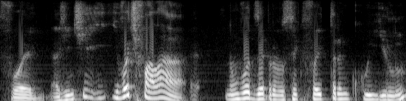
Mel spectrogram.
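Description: An animated man at a moderate pace, his pitch fairly high for a man. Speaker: RPG event coordinator. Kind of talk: casual chat.

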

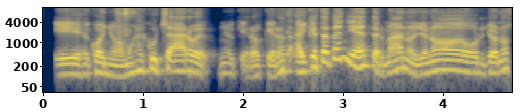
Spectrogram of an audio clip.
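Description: A man with a Venezuelan accent speaks at a very fast pace with lively intonation and a fairly high pitch. The recording is very clean, with a silent background. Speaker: podcast host. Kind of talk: casual chat.

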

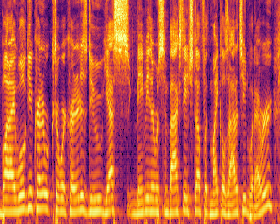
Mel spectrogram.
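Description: Against noticeable background noise, a man talks at a high pitch with ordinary pitch variation and very even loudness. His pace is fairly quick, with hardly any pauses. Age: 20s. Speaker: wrestling fan guest. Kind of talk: casual review chat. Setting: radio studio.

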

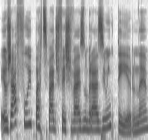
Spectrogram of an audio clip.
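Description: Against a silent background in a very clean recording, a woman talks at a fairly quick pace in an ordinary speaking voice. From Belo Horizonte, Minas Gerais. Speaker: arts festival co-founder. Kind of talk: casual chat.

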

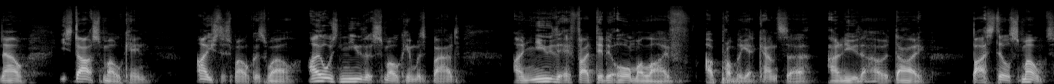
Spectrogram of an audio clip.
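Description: The voice carries a Mancunian accent at a fairly quick pace, with very wide pitch swings. The recording is very clean with a silent background. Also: man, very deep, low pitch for a man. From northern England, Salford/Manchester. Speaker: cybersecurity company founder and CEO. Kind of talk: interview conversation. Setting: in-person recording, same room.

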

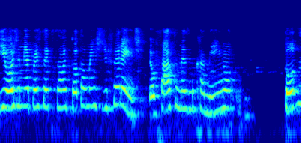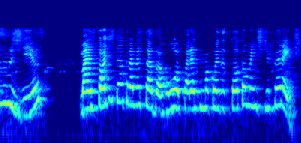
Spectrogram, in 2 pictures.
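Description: The woman's pitch is extremely high. Her intonation stays fairly even. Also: moderate pace. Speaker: architecture student. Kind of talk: student podcast presentation.

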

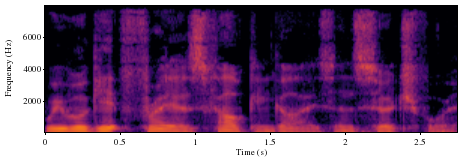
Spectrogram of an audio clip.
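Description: A man puts on a character voice with a very deep, low pitch. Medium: read story. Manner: sly.

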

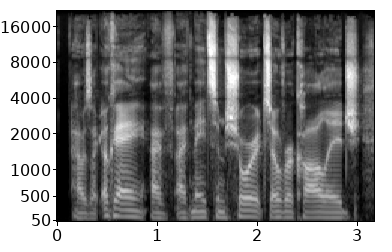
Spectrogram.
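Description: A man with fairly even intonation. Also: very clean recording, silent background. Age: 30s. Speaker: filmmaker and musician. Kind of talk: casual chat.

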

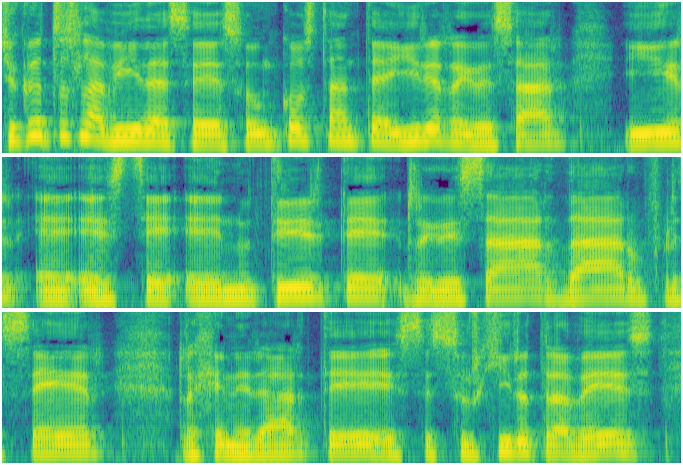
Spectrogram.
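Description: Speaking at a fairly slow pace, a man with a bright, sharp tone keeps a medium pitch, ordinary pitch variation and very even loudness. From Mexico, Sierra de Puebla. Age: 40s. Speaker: high school teacher. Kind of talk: classroom talk; interview. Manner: halting, many fillers.

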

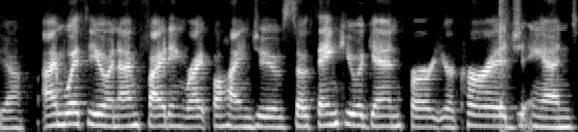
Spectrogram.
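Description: A woman speaks at a fairly slow pace with hardly any pauses. Her medium-pitched voice has a bright, sharp tone and a monotone, flat intonation. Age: 40s. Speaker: podcast host. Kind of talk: interview.

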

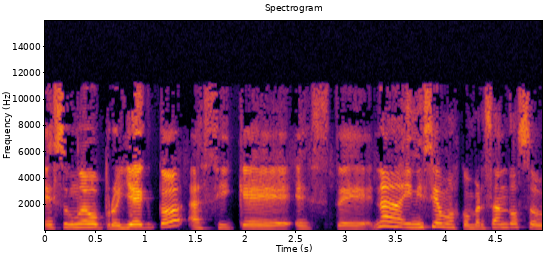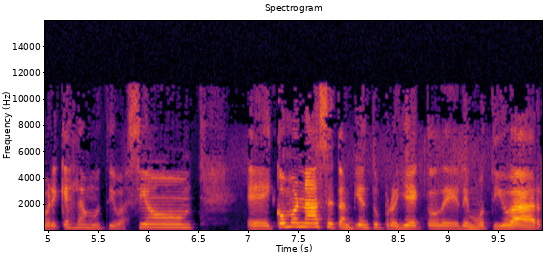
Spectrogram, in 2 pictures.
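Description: In a dry, close sound with no echo, a woman with a fairly high pitch talks fairly slowly with ordinary pitch variation. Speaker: podcast host. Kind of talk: casual chat.

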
